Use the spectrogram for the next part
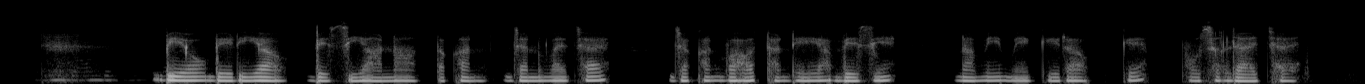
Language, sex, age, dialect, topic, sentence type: Maithili, female, 31-35, Bajjika, agriculture, statement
